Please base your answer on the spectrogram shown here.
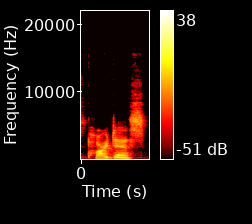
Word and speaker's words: PaRDeS: the principle behind a study technique known as pares if you haven't already studied pares which is spelled p a r d e s I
